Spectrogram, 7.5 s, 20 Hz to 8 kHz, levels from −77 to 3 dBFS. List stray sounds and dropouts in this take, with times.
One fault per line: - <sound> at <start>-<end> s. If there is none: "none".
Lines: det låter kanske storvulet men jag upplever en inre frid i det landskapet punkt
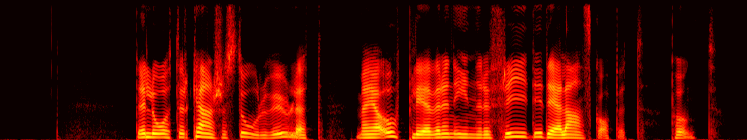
none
